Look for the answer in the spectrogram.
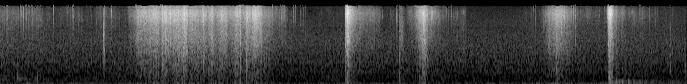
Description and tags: this sound describes how the rubbish bag moves and which sound it makes.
